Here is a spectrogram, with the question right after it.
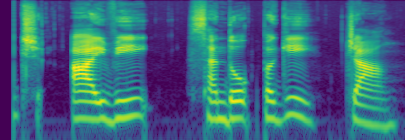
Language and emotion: Manipuri, neutral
